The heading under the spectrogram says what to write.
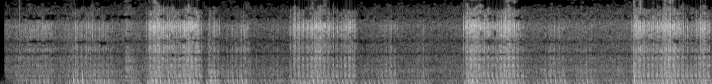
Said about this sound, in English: It's a cat purring.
